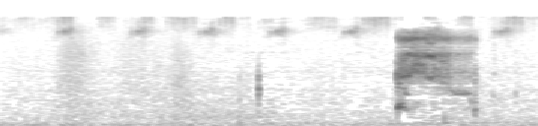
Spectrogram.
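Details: Edible dormouse in Slovenia, frightened after peeking out of a hole, gives a single harsh, hissing burst of about half a second, broad and raspy, over faint rhythmic high ticking in the background.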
